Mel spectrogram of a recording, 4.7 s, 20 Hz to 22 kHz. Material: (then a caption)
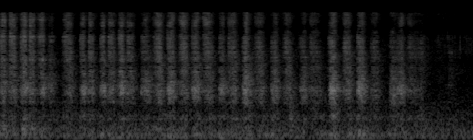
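Paper. A pink colored pencil is rubbed back and forth over a flat sheet of white paper printed with a floral design, shading in the petals while the other hand, with long nails, steadies the sheet. About fifteen quick, uneven, dry scratchy strokes sound softly over nearly five seconds. Each has a bright, papery hiss centered near 1.8 kHz, with almost no low end.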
